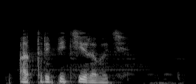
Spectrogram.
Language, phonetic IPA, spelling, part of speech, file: Russian, [ɐtrʲɪpʲɪˈtʲirəvətʲ], отрепетировать, verb, Ru-отрепетировать.ogg
- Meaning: to rehearse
